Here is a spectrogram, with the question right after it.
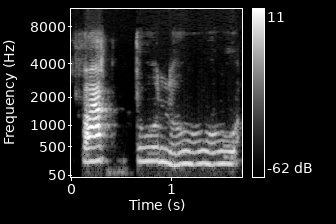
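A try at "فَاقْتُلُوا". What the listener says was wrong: Bukan faqo.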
